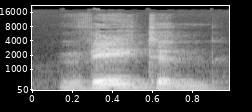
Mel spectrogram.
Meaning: 1. to know (knowledge), to be aware of something 2. to remember 3. to be able to, to manage to (literally, "to know how to/to know of a way to") 4. inflection of wijten: plural past indicative
- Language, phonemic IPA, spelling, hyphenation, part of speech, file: Dutch, /ˈʋeːtə(n)/, weten, we‧ten, verb, Nl-weten.ogg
